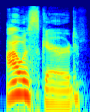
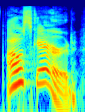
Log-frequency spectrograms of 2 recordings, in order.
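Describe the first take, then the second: First: Said in the usual way. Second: High and loud, hamming up the fear; high loud mock fright. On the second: Real, not acted. Reviewer recalling Scuttlebutt, squealing in mock fright. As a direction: squeal it in playful dread.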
